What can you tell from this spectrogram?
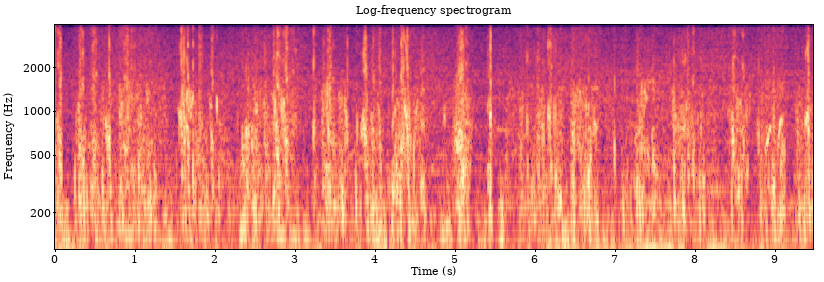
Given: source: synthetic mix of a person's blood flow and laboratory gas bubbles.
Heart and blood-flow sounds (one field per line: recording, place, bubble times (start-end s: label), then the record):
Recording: Doppler ultrasound of blood flow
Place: subclavian vein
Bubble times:
0.00-0.10 s: bubbles
0.21-0.75 s: bubbles
0.79-1.30 s: bubbles
1.49-2.11 s: bubbles
2.26-3.02 s: bubbles
3.20-3.65 s: bubbles
3.72-4.12 s: bubbles
4.18-4.66 s: bubbles
4.83-5.22 s: bubbles
5.35-5.50 s: bubbles
5.76-6.37 s: bubbles
6.44-6.82 s: bubbles
6.95-7.02 s: bubbles
7.06-7.55 s: bubbles
7.66-8.16 s: bubbles
8.41-8.70 s: bubbles
8.75-9.18 s: bubbles
9.23-9.48 s: bubbles
From the record:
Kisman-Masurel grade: 342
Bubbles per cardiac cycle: rolling drumbeat, 9 or more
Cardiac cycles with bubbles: 100%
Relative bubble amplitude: moderate (0.250 to 0.450)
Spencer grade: 3 (all of the cardiac periods contain showers or single bubble signals, but not dominating or overriding the cardiac motion signals)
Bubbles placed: anywhere in the cardiac cycle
